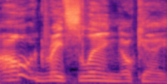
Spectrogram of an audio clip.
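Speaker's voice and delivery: shouting gremlin or goblin voice. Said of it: "This man is, like, shouting".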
